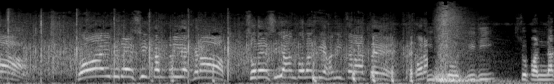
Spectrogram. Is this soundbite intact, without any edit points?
no; 1 cut; at 4.3 s

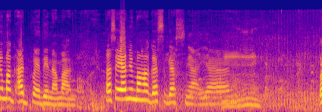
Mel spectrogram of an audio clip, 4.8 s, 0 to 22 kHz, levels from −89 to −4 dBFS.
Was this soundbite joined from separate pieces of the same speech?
no; 0 cuts

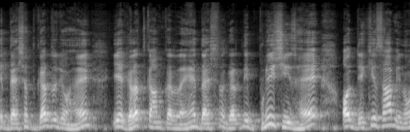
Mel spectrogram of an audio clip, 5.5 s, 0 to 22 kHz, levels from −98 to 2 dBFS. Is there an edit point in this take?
no; 0 cuts

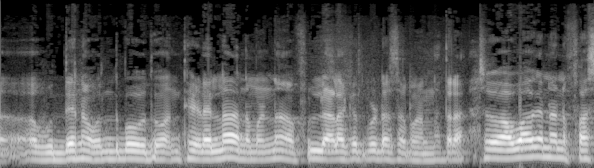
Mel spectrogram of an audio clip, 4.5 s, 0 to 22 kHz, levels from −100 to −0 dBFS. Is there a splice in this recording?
yes; 1 cut; at 3.5 s

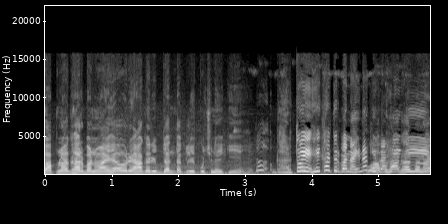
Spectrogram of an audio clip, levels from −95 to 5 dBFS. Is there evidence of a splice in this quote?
no; 0 cuts

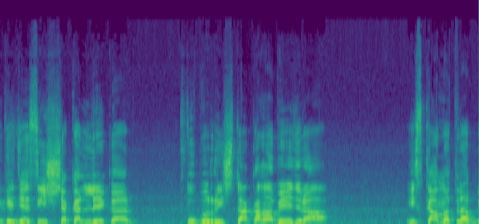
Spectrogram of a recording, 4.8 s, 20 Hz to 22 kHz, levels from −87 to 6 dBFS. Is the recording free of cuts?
yes; 0 cuts

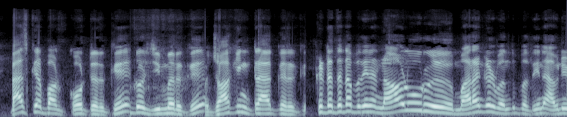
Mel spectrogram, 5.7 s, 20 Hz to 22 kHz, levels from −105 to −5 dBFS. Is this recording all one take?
no; 1 cut; at 1.3 s

